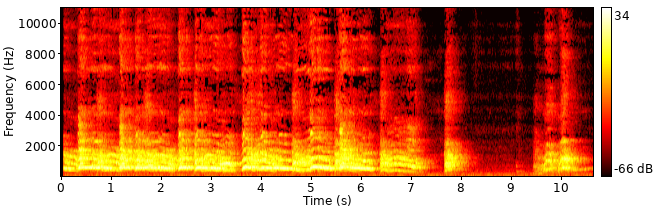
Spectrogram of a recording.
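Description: Shiba Inu howling: a long wavering howl in a string of notes that each rise and fall, for about seven seconds, then one short call, a pause, and a brief last call at the end.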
